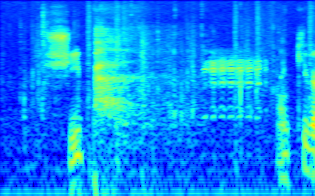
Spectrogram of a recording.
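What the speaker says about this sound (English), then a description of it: "Sheep." Several short sheep bleats from Minecraft come in bursts, wavering and nasal, spread across the moment with brief gaps and the last one the loudest.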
